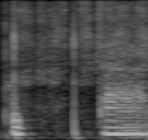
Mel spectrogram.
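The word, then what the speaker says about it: buddha: 붓다 이러면은 여기는 부가 되고 다 여기서는 엄밀히 말하면 DA가 다예요. 그런데 이제 여기 H가 하나 있으니까 원래 그 발음들하면은 그 된 소리가 좀 들어가요. 이게 들어가서 붓다 이렇게 발음해야 되지만 우리로서는 그렇게 발음하기 힘들잖아요.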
